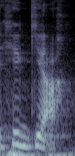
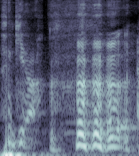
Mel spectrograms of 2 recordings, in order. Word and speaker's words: hygge: they still say hygge. It's the old pronunciation. So they have quite a forceful pronunciation. Like, you don't just hygge, it's like hygge.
